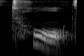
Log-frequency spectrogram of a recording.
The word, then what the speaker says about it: taught: Taught. Asked, I taught a lesson yesterday. I taught earlier this morning. Taught, same vowel, or.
